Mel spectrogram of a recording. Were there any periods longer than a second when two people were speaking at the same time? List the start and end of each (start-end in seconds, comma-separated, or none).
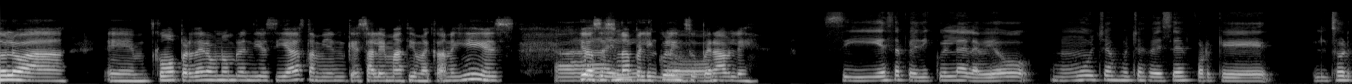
5.8-7.4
